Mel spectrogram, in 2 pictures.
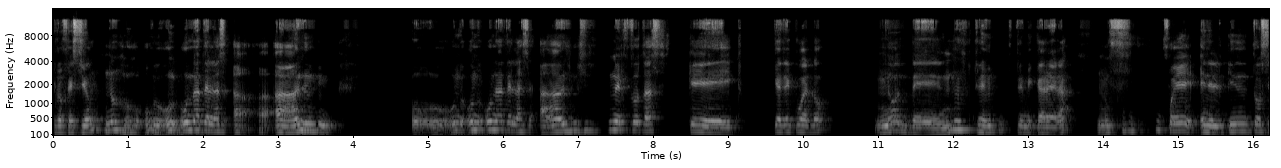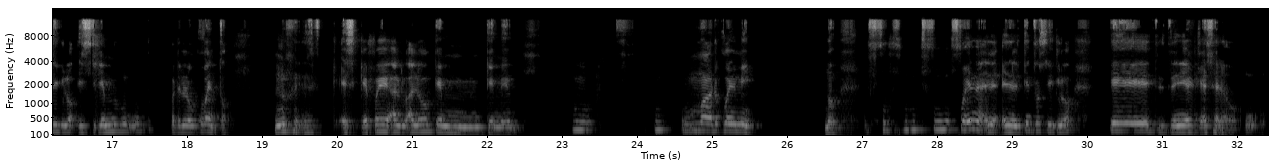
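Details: Stuttering in an adult man, onset around age 7 and more noticeable from about age 11; he says it is uncontrolled on the day of the talk; real speech with repetitions.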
